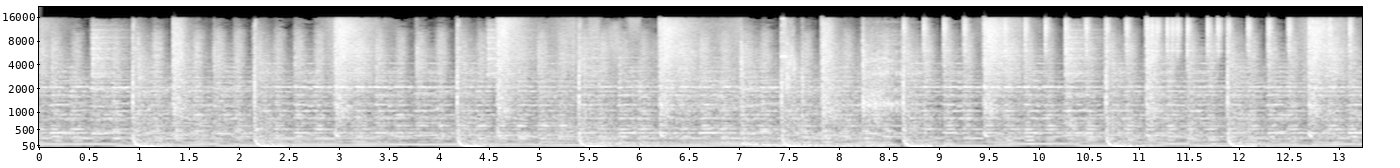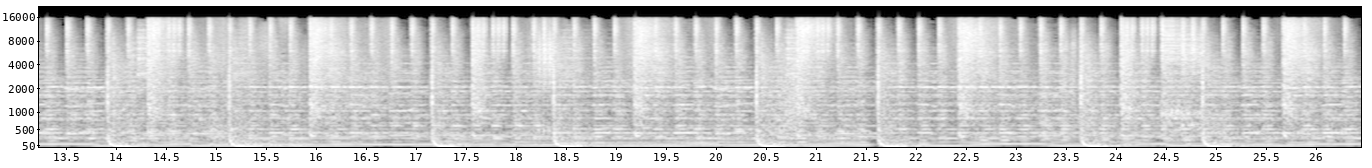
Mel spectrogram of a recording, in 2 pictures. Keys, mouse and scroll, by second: 1.7 click, 2.6 click, 4.0 click, 6.3 click, 6.5 click, 8.3 click, 10.8-12.4 typing, 13.1 Return, 16.7 alt+click, 17.4-20.4 typing, 20.1 click, 22.4 space, 22.7 space, 23.3 space, 24.8 click, 25.9-26.4 scroll.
